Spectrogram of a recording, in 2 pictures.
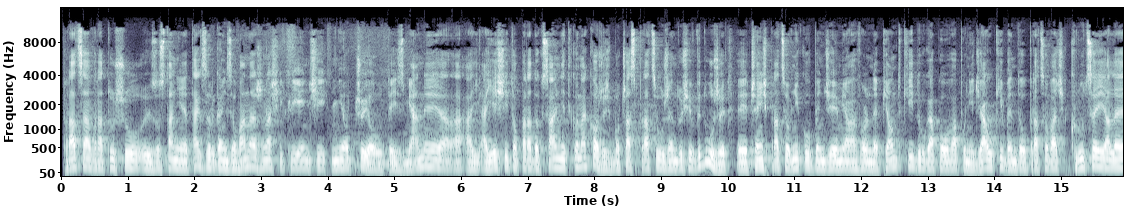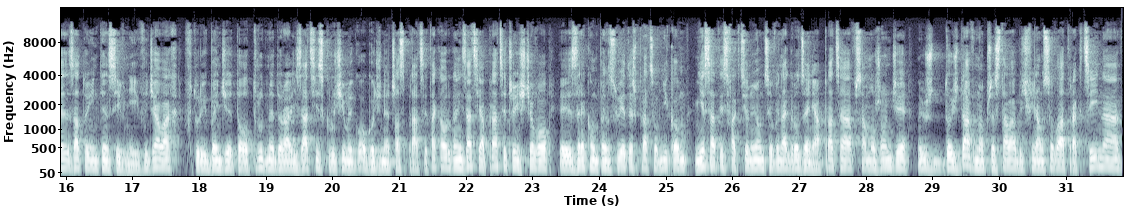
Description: – mówi burmistrz i dodaje, że problem wakatów na stanowiska pracy, które do tej pory cieszyły się małym zainteresowaniem, zniknął z dnia na dzień.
